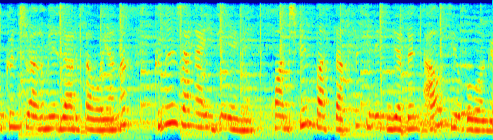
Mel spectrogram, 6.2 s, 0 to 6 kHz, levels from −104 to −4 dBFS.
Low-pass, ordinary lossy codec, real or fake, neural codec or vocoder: 5.4 kHz; none; fake; vocoder, 22.05 kHz, 80 mel bands, WaveNeXt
